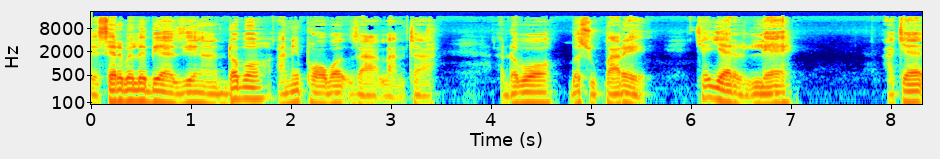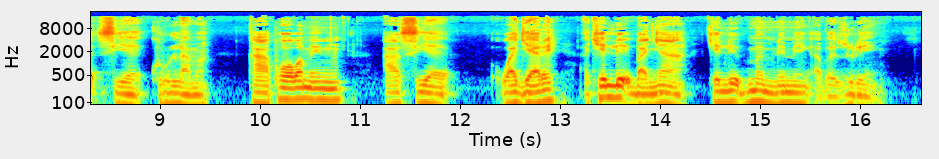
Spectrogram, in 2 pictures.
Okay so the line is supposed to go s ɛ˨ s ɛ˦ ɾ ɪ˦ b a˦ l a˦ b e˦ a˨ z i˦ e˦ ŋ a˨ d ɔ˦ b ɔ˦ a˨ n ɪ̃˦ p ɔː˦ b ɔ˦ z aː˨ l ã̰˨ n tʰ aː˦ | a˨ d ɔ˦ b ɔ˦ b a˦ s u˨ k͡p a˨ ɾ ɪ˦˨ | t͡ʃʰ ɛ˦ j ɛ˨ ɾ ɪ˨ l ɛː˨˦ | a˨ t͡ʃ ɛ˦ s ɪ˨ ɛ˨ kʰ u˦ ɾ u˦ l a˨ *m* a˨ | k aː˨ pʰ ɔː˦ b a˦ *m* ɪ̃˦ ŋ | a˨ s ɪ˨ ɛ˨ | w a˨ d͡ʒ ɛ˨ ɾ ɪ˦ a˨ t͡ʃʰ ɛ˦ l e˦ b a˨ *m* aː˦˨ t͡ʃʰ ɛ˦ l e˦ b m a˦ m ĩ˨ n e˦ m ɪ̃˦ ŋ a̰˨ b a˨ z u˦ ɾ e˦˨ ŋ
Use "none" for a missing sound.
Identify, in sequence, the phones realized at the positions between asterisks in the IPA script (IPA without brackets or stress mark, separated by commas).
m, m, ɲ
